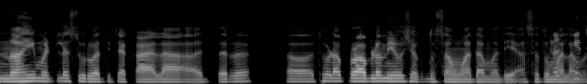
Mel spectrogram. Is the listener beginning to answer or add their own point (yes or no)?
yes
